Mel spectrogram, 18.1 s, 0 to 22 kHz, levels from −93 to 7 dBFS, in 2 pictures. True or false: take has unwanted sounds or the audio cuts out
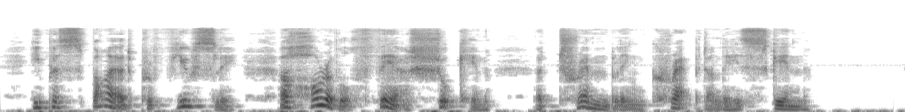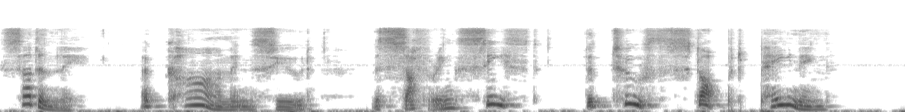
false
